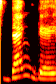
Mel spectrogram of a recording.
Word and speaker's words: dengue: read this american talk about when somebody says dengue i think everybody will laugh at you but that's the correct pronunciation at the same time so tarpaulin is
